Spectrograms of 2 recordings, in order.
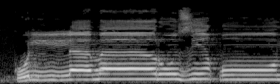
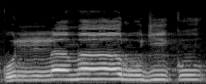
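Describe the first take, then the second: First: The middle consonant sounds like a z. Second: The middle consonant sounds like a j. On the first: The speaker calls it right. "Yang benar z" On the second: The speaker calls it wrong. "za dibaca seperti jim"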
